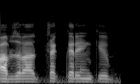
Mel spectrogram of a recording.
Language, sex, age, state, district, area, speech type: Urdu, male, 18-30, Jammu and Kashmir, Srinagar, rural, spontaneous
